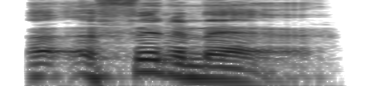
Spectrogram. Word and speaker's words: Aephanemer: AEPHANEMER. I'm French, so I'm going to say it in the French pronunciation because AEPHANEMER, because they're from France.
